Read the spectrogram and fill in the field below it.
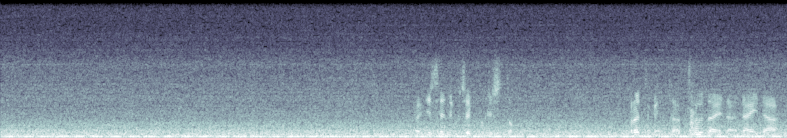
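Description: An aircraft engine drones steadily with a loud, constant hum.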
